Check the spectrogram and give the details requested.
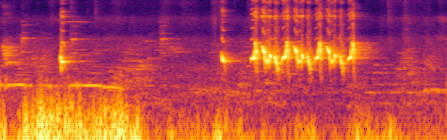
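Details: Agitated male sooty-headed bulbul: two sharp single notes, then a second-long burst of rapid, bouncing, warbled notes, preceded by low rumbling background noise.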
